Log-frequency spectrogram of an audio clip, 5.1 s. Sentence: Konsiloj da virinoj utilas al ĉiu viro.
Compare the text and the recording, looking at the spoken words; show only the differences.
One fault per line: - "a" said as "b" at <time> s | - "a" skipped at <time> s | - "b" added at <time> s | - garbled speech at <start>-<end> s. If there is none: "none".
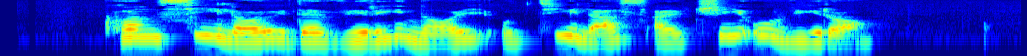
- "da" said as "de" at 1.5 s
